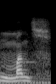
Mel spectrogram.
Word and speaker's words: month: Okay, a 3 months high. Month, the word is very interesting. Month, can see that word th sound. month, Months, can see it ends with releasing an air sound like a month.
